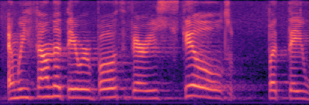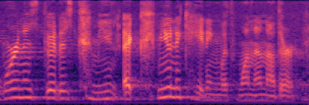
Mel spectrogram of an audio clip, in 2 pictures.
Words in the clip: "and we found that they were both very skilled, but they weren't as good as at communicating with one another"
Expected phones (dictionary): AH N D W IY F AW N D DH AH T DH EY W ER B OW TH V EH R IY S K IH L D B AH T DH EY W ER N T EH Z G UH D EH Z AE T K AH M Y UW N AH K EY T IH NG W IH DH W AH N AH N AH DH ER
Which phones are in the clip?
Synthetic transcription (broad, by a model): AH N W IY F AW N DH AH T DH EY W ER B OW TH V EH R IY S K IH L D B AH T DH EY W ER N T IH Z G UH D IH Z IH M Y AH M Y UW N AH K EY T IH NG W IH DH W AH N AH N AH DH ER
